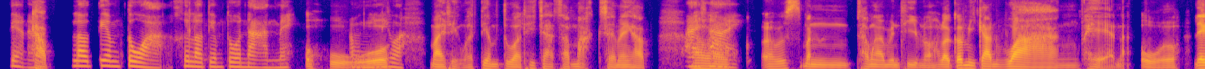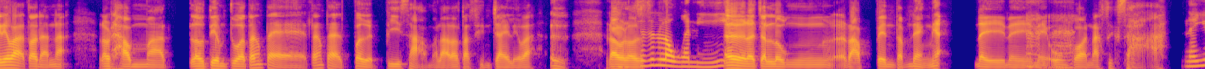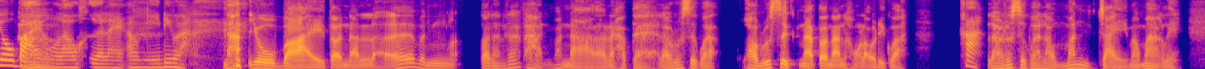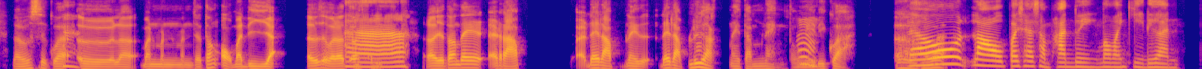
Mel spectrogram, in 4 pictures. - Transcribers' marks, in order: chuckle
- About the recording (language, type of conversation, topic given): Thai, podcast, เคยล้มเหลวแล้วกลับมาประสบความสำเร็จได้ไหม เล่าให้ฟังหน่อยได้ไหม?
- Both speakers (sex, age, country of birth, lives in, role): female, 30-34, Thailand, Thailand, host; male, 20-24, Thailand, Thailand, guest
